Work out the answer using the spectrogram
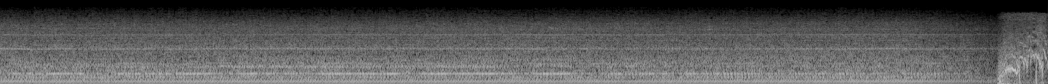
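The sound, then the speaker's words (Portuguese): A power generator's engine runs after a power outage with a steady, droning hum and a constant low throb. It holds an even level for about ten seconds before a brief, louder burst of noise at the very end. “de novo acabou a luz. Pera aí, deixa eu ligar o gerador ali.”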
